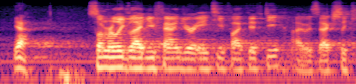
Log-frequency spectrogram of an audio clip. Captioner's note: voiceover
